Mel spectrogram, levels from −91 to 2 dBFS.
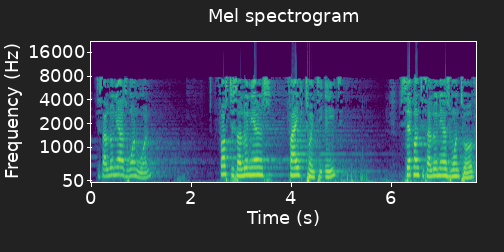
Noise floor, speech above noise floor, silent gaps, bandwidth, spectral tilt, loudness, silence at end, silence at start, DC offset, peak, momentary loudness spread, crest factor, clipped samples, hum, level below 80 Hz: -56 dBFS; 43 dB; none; 8.4 kHz; -4.5 dB/octave; -14 LUFS; 0 s; 0.1 s; under 0.1%; 0 dBFS; 12 LU; 16 dB; under 0.1%; none; -30 dBFS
